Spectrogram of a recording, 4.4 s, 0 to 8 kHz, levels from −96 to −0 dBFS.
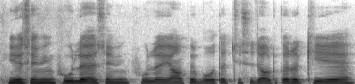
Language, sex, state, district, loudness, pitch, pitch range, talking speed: Hindi, male, Rajasthan, Churu, -17 LUFS, 155 Hz, 150-155 Hz, 215 wpm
